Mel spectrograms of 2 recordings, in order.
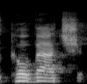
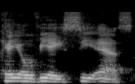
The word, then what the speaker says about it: Kovacs: It's the last name is Kovatch, but since I Okay. Well, it's pron it's spelled K O V A Cs. So, I people started saying Kovac and I'm like, you know what? I'll go with that.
